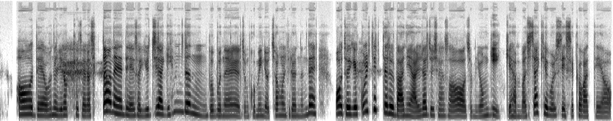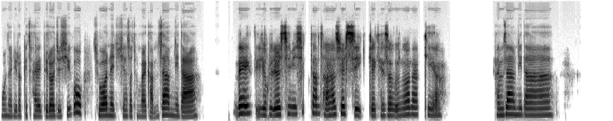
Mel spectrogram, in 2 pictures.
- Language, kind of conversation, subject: Korean, advice, 새로운 식단(채식·저탄수 등)을 꾸준히 유지하기가 왜 이렇게 힘들까요?
- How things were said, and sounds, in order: other background noise; tapping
